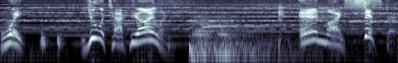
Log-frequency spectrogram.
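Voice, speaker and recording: An actor playing an earnest young action hero in a video game, with dramatic, accusing delivery. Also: male voice, high-pitched, very animated, slow pace, vocal fry, heavily acted. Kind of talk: theatrical video game voice acting. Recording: game music behind the dialogue.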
